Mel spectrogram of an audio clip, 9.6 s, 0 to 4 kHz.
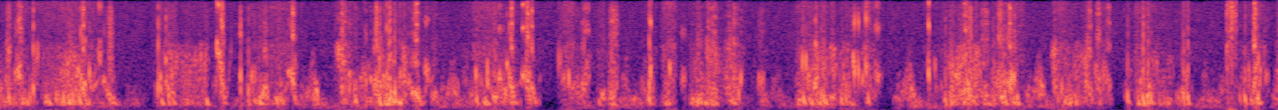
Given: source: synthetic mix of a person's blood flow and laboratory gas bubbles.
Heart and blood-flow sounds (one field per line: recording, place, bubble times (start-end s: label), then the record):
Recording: Doppler ultrasound of blood flow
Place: precordium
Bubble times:
0.01-0.91 s: bubbles
1.15-1.73 s: bubbles
1.77-2.29 s: bubbles
2.50-3.30 s: bubbles
3.46-4.05 s: bubbles
4.17-4.66 s: bubbles
4.83-5.59 s: bubbles
5.67-5.77 s: bubbles
5.96-6.63 s: bubbles
6.92-7.68 s: bubbles
7.87-8.35 s: bubbles
8.43-8.96 s: bubbles
9.20-9.53 s: bubbles
9.56-9.59 s: bubbles
From the record:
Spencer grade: 4 (maximum detectable bubble signal sounding continuously throughout systole and diastole of every cardiac period, and overriding the amplitude of the normal cardiac signals)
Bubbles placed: only in the low amplitude regions of the cardiac cycle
